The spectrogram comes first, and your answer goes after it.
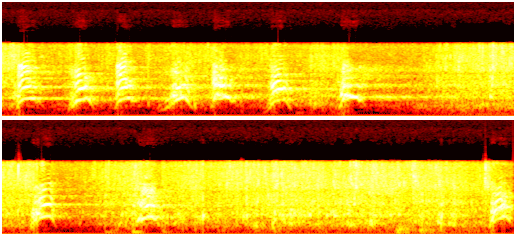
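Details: Female dog Dokota barks by the Stanislaus River at Board's Crossing, California, on Father's Day; a quick run of seven harmonic barks in the first three seconds, then scattered fainter yips against a constant rushing background.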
